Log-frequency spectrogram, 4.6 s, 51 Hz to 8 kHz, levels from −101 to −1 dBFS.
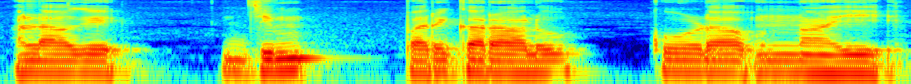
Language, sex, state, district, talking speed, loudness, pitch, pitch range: Telugu, male, Andhra Pradesh, Sri Satya Sai, 65 wpm, -17 LUFS, 105 Hz, 100-105 Hz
